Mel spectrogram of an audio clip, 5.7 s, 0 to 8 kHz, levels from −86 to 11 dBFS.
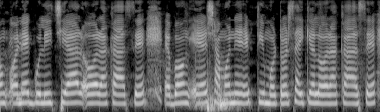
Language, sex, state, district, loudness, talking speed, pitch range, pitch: Bengali, female, Assam, Hailakandi, -13 LUFS, 125 wpm, 240-255 Hz, 250 Hz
